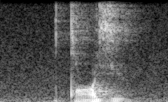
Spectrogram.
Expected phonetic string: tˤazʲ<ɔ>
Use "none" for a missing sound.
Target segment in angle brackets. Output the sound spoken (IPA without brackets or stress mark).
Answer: ʊ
